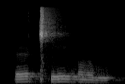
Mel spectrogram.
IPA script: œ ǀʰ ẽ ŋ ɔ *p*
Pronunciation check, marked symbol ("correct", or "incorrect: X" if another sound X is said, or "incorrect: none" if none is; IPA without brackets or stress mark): incorrect: m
